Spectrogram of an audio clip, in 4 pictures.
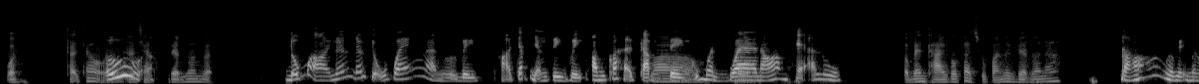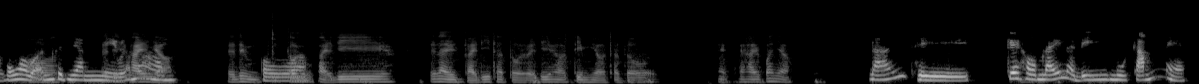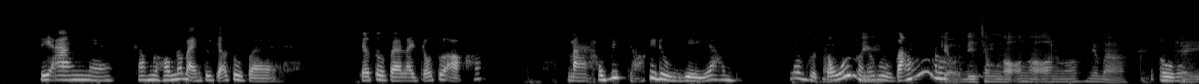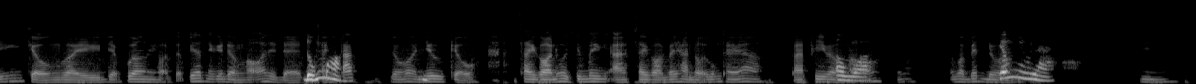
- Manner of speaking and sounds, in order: other background noise; unintelligible speech; distorted speech; tapping; background speech; static
- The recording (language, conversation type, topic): Vietnamese, unstructured, Bạn có chuyến đi nào khiến bạn nhớ mãi không quên không?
